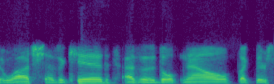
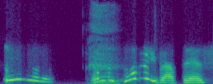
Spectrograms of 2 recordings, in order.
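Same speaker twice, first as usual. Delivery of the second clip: SpongeBob voice. Pretend. SpongeBob actor in character.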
